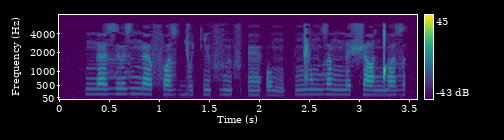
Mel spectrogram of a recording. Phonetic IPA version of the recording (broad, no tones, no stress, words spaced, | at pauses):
nɛ zɨz ŋɛ fɐz ɟocĩfvĩf ʔẽʔoŋ | ŋ͡ǁoŋzɐŋnɛ ʃaŋ͡ǃɐz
